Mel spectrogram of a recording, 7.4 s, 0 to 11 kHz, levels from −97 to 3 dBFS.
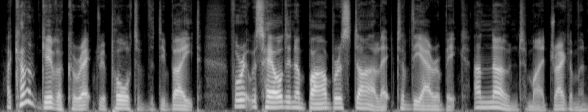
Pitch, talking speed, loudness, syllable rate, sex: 120 Hz, 195 wpm, -20 LUFS, 5.3 syllables/s, male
